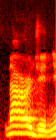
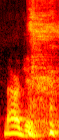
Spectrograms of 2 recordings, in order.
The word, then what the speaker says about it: Narrogin: Did you pronounce that right? – Narrogin, yeah, Narrogin. It's N-A-R-R-O-G-I-N, Narrogin.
